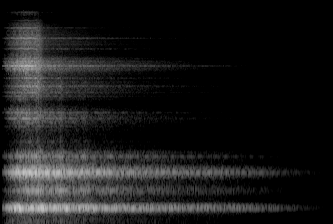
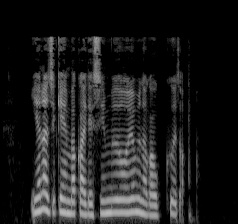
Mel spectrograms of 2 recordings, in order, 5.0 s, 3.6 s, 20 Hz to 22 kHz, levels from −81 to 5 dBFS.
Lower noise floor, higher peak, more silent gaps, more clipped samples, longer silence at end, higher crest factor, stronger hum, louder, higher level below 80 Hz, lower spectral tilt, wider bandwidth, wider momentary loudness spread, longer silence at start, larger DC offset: about the same, -77 dBFS vs -78 dBFS; about the same, -6 dBFS vs -6 dBFS; neither; neither; first, 1.85 s vs 0.75 s; about the same, 20 dB vs 20 dB; neither; first, -20 LUFS vs -24 LUFS; about the same, -66 dBFS vs -66 dBFS; second, -0.5 dB/octave vs -3.5 dB/octave; first, 18.5 kHz vs 11.5 kHz; first, 25 LU vs 12 LU; second, 0.05 s vs 0.45 s; neither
